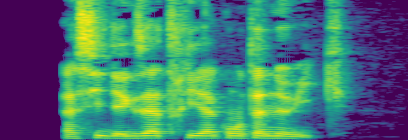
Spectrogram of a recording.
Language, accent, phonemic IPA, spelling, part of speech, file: French, France, /a.sid ɛɡ.za.tʁi.ja.kɔ̃.ta.nɔ.ik/, acide hexatriacontanoïque, noun, LL-Q150 (fra)-acide hexatriacontanoïque.wav
- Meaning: hexatriacontanoic acid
